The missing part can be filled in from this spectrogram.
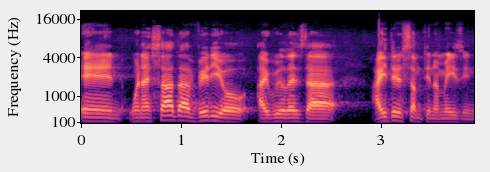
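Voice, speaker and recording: A man's medium-pitched voice moves at a fairly quick pace, its intonation fairly even. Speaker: tattoo artist. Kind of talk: interview answers.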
